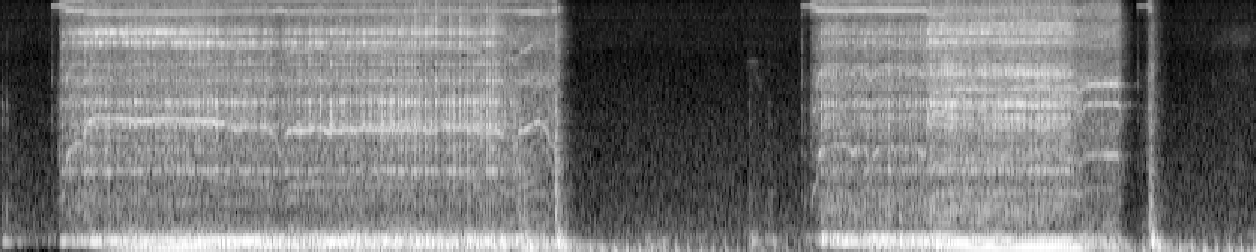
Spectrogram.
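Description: A cordless drill whirs loudly in bursts.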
